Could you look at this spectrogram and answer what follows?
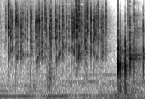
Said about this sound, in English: So let's see. There's like eight dice in there he's rolling.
